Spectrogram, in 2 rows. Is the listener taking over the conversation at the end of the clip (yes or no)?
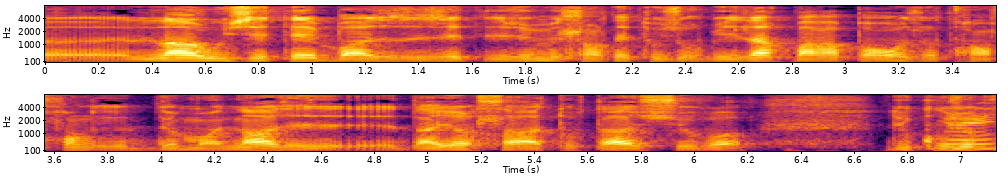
no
